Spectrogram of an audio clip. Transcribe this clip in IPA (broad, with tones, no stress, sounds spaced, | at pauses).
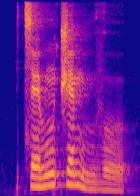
t͡s ɛ˦ β ũ˦ t͡ʃ ɛ˦ m uː˨ v o˨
